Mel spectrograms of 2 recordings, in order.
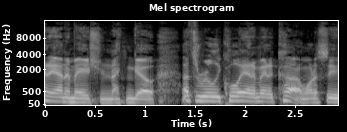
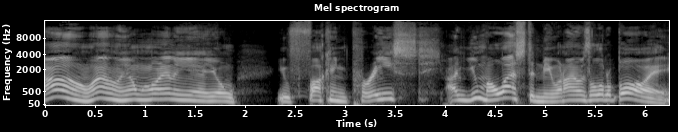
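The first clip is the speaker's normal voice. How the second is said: put-on nasal voice at much higher pitch; 6 semitones higher than usual. Discussing Patches' voice acting, one speaker demonstrates it: nasally Patches voice. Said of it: "It's very, like, nasally".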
